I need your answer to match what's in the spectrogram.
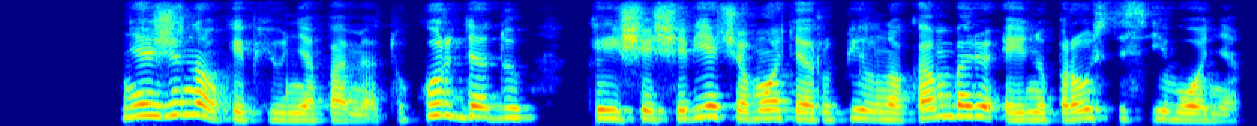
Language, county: Lithuanian, Kaunas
